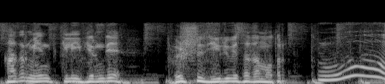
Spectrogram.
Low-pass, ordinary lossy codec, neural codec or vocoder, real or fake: 7.2 kHz; none; none; real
